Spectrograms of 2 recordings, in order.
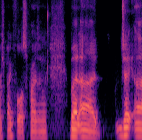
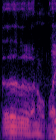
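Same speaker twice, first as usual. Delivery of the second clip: much softer, a queasy low mumble; uneasy mutter; 4 semitones lower, 16 dB quieter than usual. Retold or imitated. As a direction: murmur it like a bad feeling sinking in. Retelling own uneasy reaction.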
